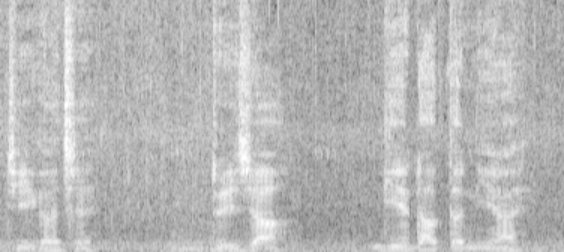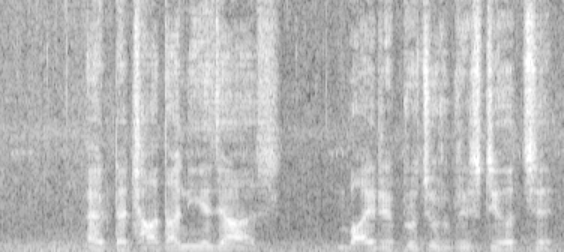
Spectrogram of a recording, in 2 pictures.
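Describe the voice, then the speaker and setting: A man's voice: medium pitch, fairly even intonation, slow pace, long pauses, background noise, lightly acted. A man playing a worried village father in a horror cartoon, speaking with a heavy, anxious manner. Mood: concerned. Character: worried, troubled village father, middle-aged or older.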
